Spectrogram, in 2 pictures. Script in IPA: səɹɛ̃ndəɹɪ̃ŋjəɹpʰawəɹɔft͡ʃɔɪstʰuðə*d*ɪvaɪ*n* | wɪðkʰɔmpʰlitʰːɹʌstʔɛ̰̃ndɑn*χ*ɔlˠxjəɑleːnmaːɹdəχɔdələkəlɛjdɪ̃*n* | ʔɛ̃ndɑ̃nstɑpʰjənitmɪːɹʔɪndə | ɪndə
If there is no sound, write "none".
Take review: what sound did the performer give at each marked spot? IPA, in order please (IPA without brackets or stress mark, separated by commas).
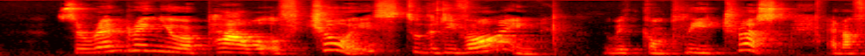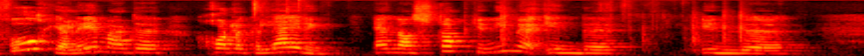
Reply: d, n, f, ŋ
